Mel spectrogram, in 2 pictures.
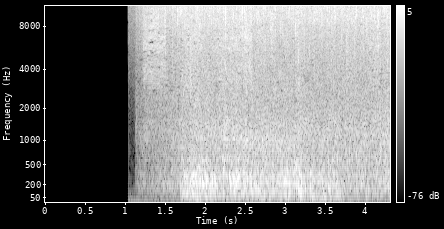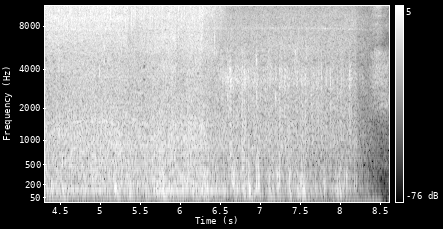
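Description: Rain falling with deep rumbling thunder, fading in after about a second of silence, with a low steady hum underneath.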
